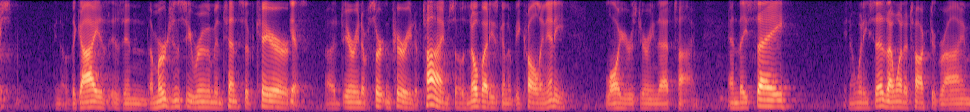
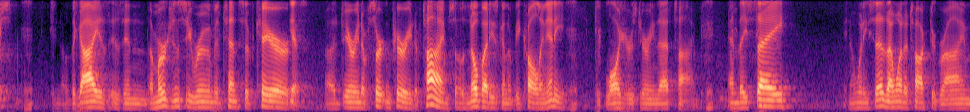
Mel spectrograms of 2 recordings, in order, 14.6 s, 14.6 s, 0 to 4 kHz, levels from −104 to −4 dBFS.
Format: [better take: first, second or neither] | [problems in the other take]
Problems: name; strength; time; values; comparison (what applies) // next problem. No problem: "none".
first | noise reduction (neural separator model SepFormer DNS4)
